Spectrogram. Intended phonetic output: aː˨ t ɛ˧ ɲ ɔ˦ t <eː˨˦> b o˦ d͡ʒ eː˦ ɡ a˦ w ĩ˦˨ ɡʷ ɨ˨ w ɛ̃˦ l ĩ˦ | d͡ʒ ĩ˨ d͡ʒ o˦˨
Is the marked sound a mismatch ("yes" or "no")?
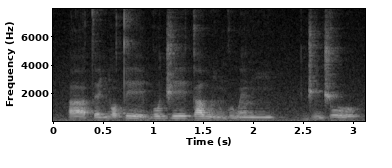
yes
